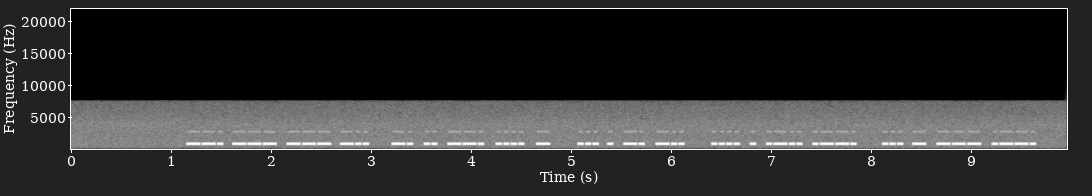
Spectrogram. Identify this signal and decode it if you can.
Morse code, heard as a keyed tone, hand-sent with a paddle, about 32 wpm, 940 Hz. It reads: GOOD NIGHT SEND HELP STOP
